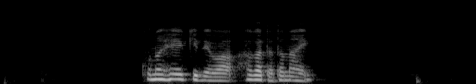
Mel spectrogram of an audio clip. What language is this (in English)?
Japanese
